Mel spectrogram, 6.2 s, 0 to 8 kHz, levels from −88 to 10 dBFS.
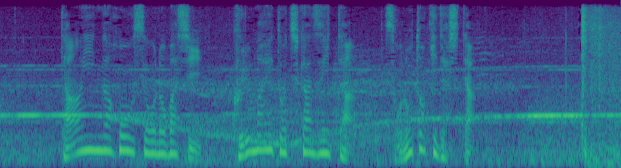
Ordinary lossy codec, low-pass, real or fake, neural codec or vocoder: none; 7.2 kHz; real; none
